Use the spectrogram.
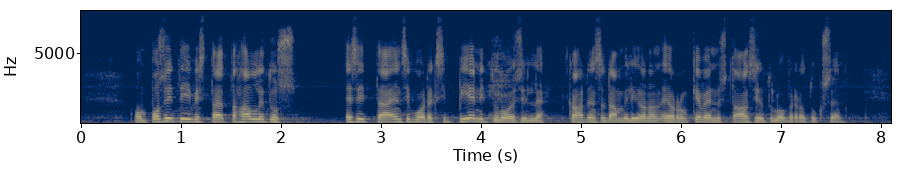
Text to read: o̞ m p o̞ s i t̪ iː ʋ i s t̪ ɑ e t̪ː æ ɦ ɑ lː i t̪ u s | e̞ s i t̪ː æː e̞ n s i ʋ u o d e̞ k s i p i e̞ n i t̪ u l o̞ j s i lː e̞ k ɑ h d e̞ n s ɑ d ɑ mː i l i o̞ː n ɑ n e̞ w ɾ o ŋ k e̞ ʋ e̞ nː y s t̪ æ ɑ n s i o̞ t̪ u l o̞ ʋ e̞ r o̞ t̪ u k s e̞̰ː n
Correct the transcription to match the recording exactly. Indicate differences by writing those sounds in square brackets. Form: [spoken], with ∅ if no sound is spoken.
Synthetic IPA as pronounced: o̞ m p o̞ s i t̪ iː ʋ i s t̪ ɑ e t̪ː æ ɦ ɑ lː i t̪ u s | e̞ s i t̪ː æː e̞ n s i ʋ u o d e̞ k s i p i e̞ n i t̪ u l o̞ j s i lː e̞ k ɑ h d e̞ n s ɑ d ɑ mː i l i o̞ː n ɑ n e̞ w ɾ o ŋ k e̞ ʋ e̞ nː y s t̪ æ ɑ n s i o̞ t̪ u l o̞ ʋ e̞ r o̞ t̪ u k s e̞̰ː n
